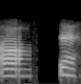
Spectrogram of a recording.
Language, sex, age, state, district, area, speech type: Bodo, female, 60+, Assam, Baksa, rural, conversation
